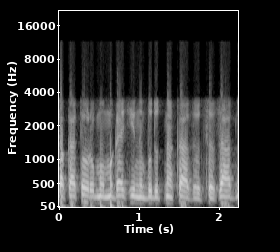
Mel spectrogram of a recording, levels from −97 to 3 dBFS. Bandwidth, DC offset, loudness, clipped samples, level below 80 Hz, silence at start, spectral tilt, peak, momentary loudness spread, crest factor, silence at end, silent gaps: 7 kHz; under 0.1%; -21 LUFS; under 0.1%; -40 dBFS; 0 s; -7.5 dB/octave; -8 dBFS; 2 LU; 12 dB; 0 s; none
